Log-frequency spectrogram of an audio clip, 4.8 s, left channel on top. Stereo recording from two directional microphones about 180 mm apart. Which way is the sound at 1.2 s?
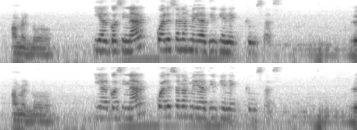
25° left (ahead or behind).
